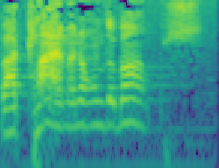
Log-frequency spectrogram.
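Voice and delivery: high, loud preacher's shout; preaching at full force. Real, not acted. Preacher exhorting the congregation, shouting. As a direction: drive the point home to the crowd. Climax of sermon.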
